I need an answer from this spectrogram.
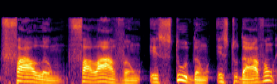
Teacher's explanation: Perceba que agora as palavras são paroxítonas, ou seja, a sílaba tônica é a penúltima.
